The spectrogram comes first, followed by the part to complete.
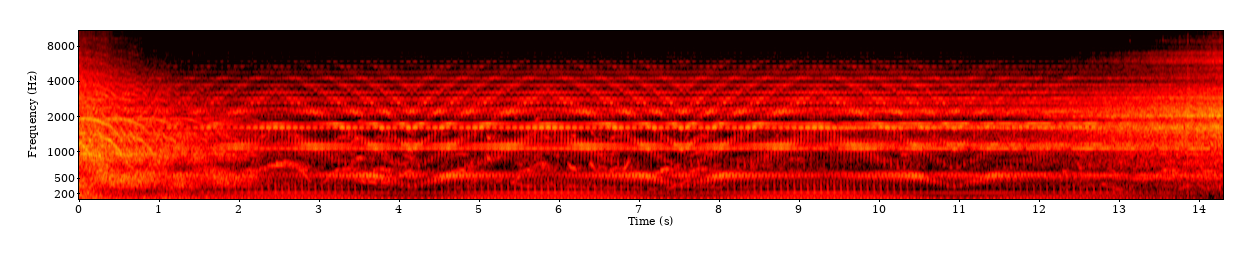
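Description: A breakdown in a tech house DJ mix. The beat drops away, leaving a sustained electronic synth layer whose many tones sweep slowly down and back up about every three and a half seconds, with a siren-like rise and fall. It swells again near the end.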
